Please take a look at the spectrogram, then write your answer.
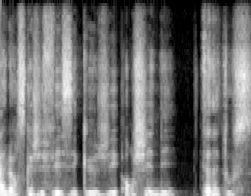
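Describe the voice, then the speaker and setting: Someone uses a put-on character voice at a moderate pace with fairly even intonation. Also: man, medium pitch for a man. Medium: solo performance. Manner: evasive, defensive, self-satisfied.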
